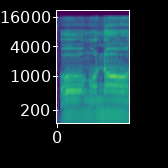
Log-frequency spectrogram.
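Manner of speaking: "Oh ngono" long, high and loud; drawn-out acknowledgement. Shown as a demonstration. Teacher shows students the Javanese acknowledgement, a drawn-out "Oh ngono". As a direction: stretch "Oh ngono" slowly, as if it just clicked. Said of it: "gitu ya kalau bahasa Jawanya".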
